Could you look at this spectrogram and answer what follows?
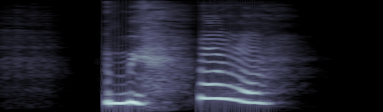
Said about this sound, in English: I always yawn on this because I'm talking too much and I try to fight it because it's not you, it's me. It's because I'm talking too much.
